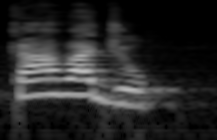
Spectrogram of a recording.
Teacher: no Guarani, o padrão acentual é oxítono. Então, se acentua a última.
